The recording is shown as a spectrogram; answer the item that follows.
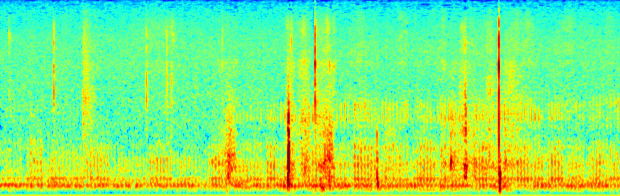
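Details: Quiet, low purring from a house cat runs under scattered clicks and small taps, with the rumble staying faint but steady throughout.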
